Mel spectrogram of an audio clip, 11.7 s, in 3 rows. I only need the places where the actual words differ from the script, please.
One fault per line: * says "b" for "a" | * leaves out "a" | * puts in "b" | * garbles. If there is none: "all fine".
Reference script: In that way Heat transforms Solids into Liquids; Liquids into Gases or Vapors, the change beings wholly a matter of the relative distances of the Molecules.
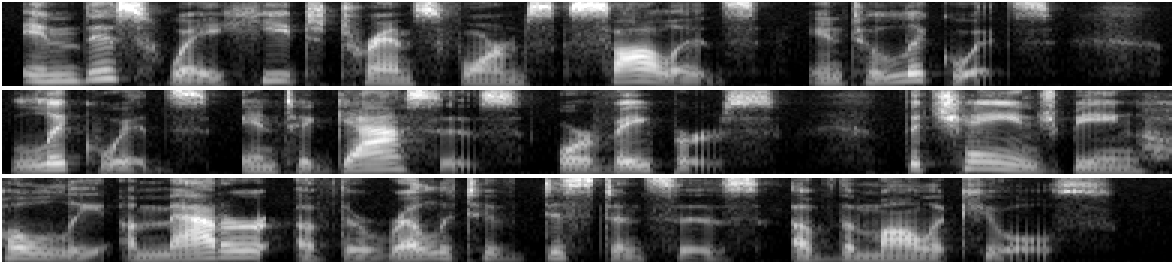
* says "this" for "that"
* says "being" for "beings"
